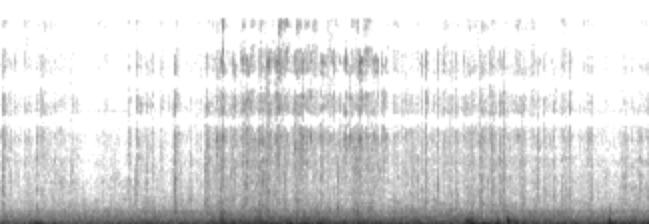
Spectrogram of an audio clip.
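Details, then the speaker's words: Club Car Precedent golf cart with a Madjax triple track roof, after the roof squeak fix and lithium battery upgrade, driven over a bumpy road: only low tyre rumble and soft thumps, no roof squeak or rattle. "is quiet super quiet that fixed the problem"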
